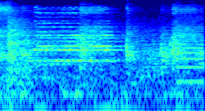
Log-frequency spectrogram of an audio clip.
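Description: Mobile phone ringtone playing a faint melody of changing notes; the phone is ringing with an incoming call.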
